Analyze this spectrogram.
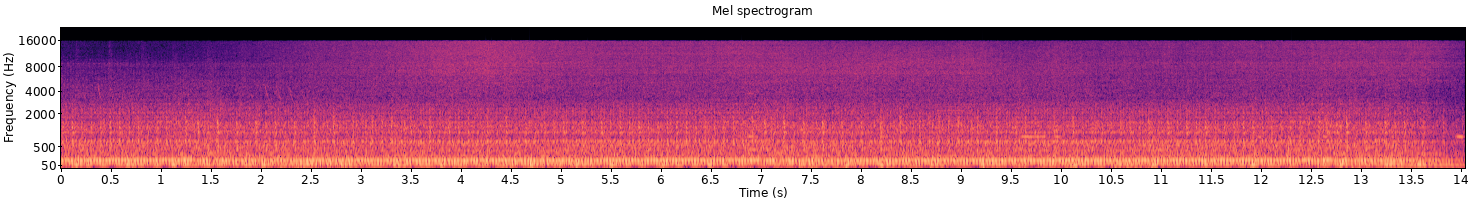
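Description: Tractor engine running steadily at an even low pitch, then cutting off abruptly at the end.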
